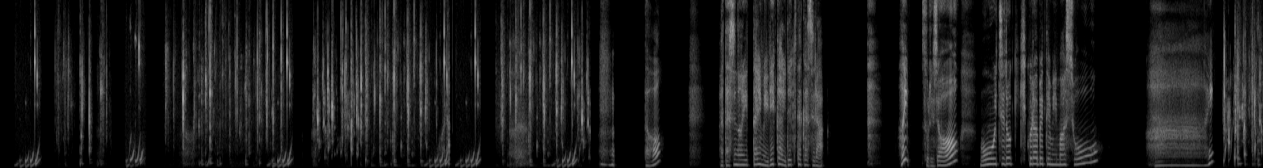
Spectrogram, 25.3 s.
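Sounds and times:
liquid shaken inside a flask-shaped bottle: 0:00.3 - 0:11.8, 0:24.4 - 0:25.2
speech: 0:13.0 - 0:13.3, 0:14.5 - 0:16.6, 0:18.5 - 0:22.0, 0:23.0 - 0:23.5.

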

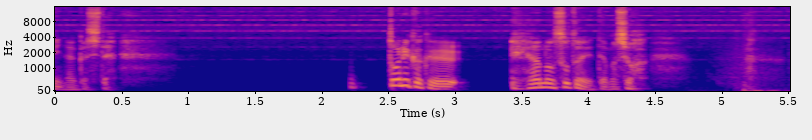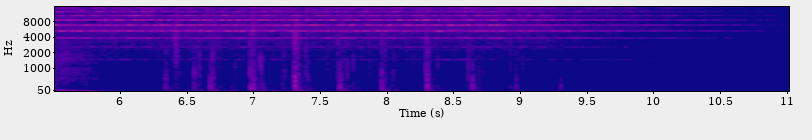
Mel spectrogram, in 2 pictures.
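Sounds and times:
speech: 0:00.0 - 0:00.8, 0:02.2 - 0:05.4
fire alarm ringing: 0:00.0 - 0:10.4
sharp irregular knocks or footsteps: 0:06.4 - 0:09.1.

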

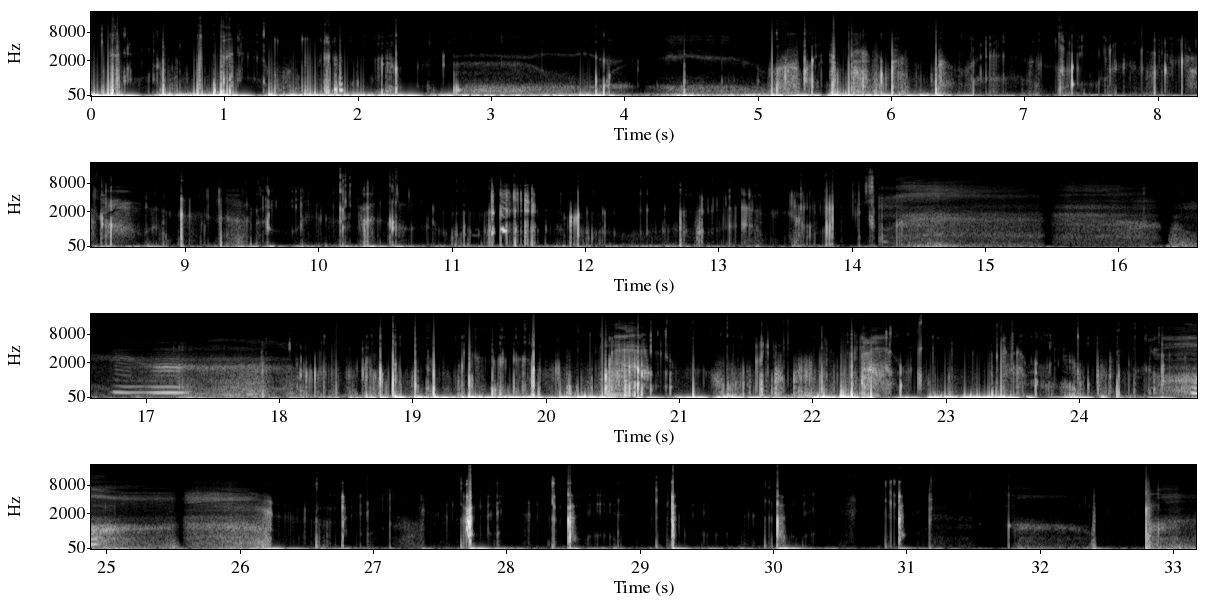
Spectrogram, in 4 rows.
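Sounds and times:
ear licking: 0:00.0 - 0:14.5, 0:17.8 - 0:24.8.

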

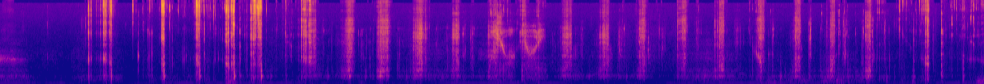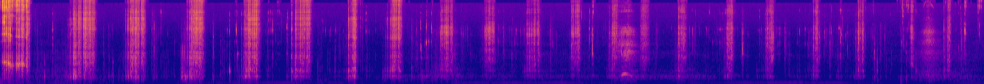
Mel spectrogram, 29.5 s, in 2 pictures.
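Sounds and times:
chewing homemade asazuke pickled vegetables with ginger: 0:01.3 - 0:29.5.

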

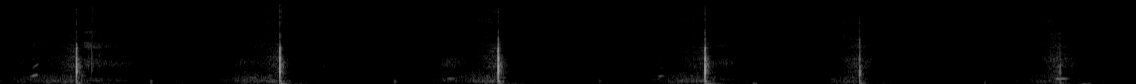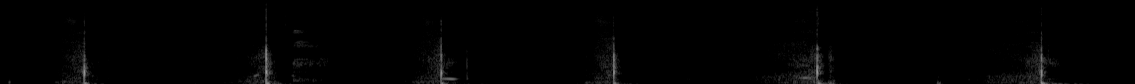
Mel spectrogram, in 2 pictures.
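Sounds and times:
cutting sand clay: 0:00.2 - 0:01.0, 0:02.0 - 0:03.0, 0:04.6 - 0:05.2, 0:06.2 - 0:07.3, 0:08.0 - 0:08.9, 0:10.0 - 0:10.9, 0:11.6 - 0:12.5, 0:13.4 - 0:14.2, 0:15.3 - 0:16.1, 0:17.0 - 0:17.7, 0:18.8 - 0:19.8, 0:21.1 - 0:22.0.

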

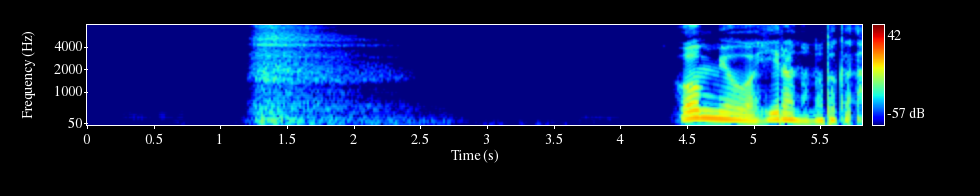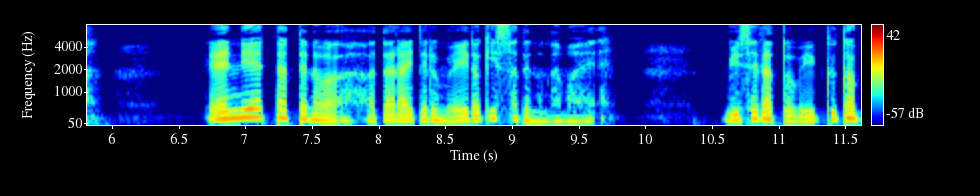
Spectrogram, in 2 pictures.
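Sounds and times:
long breathy exhale of cigarette smoke: 0:01.2 - 0:02.5
speech: 0:04.4 - 0:05.9, 0:06.7 - 0:09.8, 0:10.6 - 0:11.6.

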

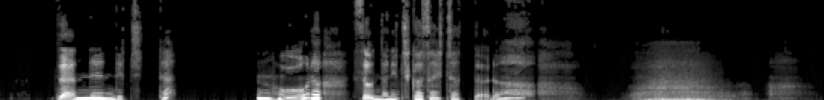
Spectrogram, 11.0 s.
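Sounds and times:
speech: 0:00.8 - 0:02.4, 0:03.5 - 0:07.4
breath blown softly at listener: 0:08.5 - 0:10.6.

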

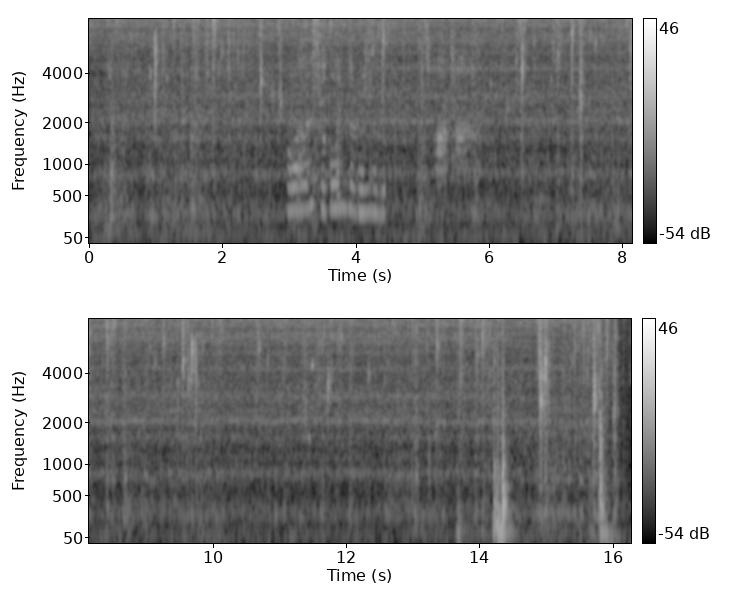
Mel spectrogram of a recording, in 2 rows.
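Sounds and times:
tap water running, rinsing in sink: 0:00.0 - 0:16.2
speech: 0:03.4 - 0:04.6.

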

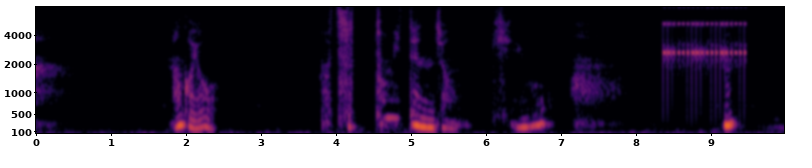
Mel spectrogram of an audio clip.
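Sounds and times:
speech: 0:02.0 - 0:02.5, 0:03.9 - 0:04.3, 0:05.0 - 0:06.9
mobile phone ringtone for an incoming call: 0:08.4 - 0:09.5.

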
